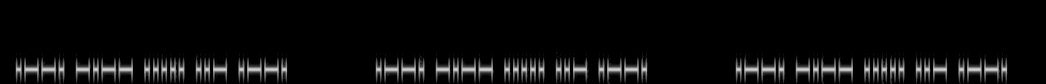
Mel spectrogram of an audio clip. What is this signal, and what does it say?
Morse code, heard as a keyed tone, about 27 wpm, 700 Hz. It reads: PY5UP PY5UP PY5UP
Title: DXCC-100 Call Signs - 5 Characters - Repeated 3x - 28wpm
